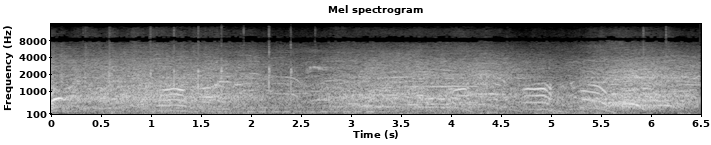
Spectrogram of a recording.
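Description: Fans nearby shout excitedly.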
